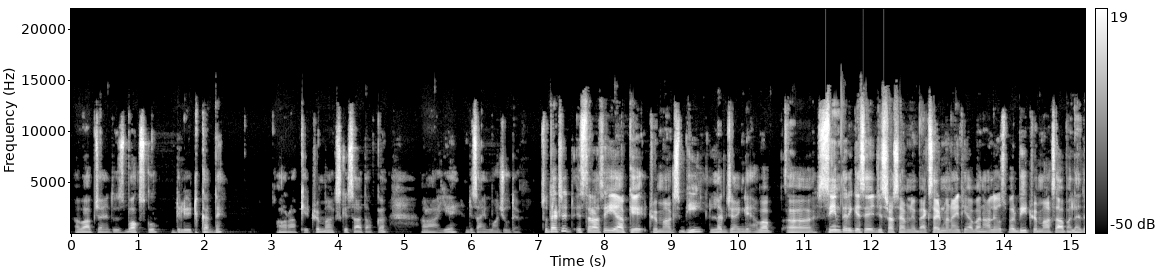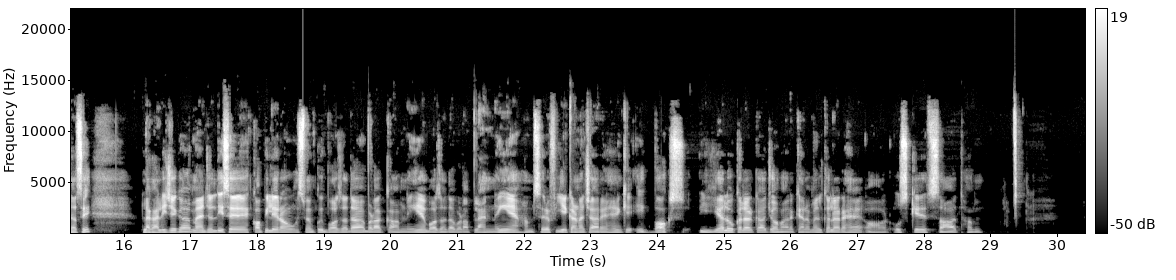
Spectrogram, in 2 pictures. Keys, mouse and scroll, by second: 2.5 BackSpace, 4.7-5.2 alt+scroll down 1, 5.2-6.2 alt+scroll up 1, 6.2-6.5 alt+scroll down 1, 6.9 space, 7.2 alt+scroll up 1, 7.8-8.4 alt+scroll down 1, 9.3 space, 9.5 click, 9.8 space, 12.8 alt+scroll down 1, 13.4 space, 13.5 click, 13.8 space, 16.4-21.5 drag, 21.5 BackSpace, 23.2 click, 25.7-30.1 drag.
